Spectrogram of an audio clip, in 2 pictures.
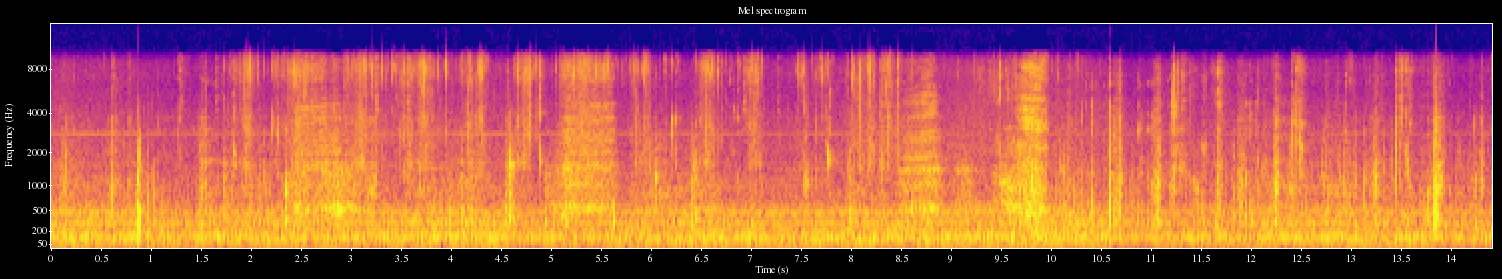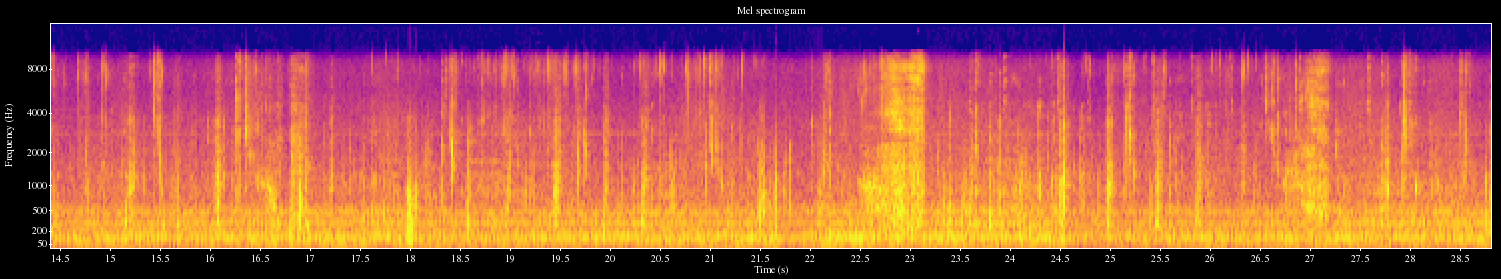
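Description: Close-miked chewing and wet mouth sounds of someone eating rice and soft mashed vegetables by hand, with many small clicks and a few longer rustling bursts. A faint steady hum runs underneath.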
